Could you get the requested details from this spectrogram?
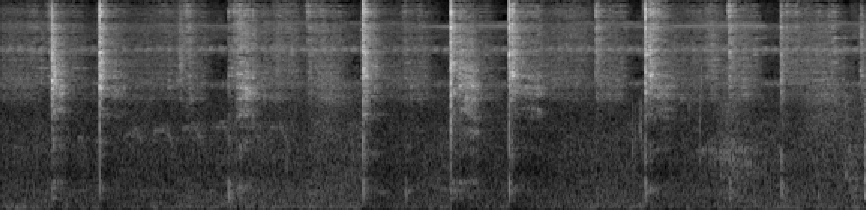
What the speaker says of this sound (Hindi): चलाते रहना पड़ेगा वरना लग जाएंगे नीचे और जल जाएंगे सारे पेड़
